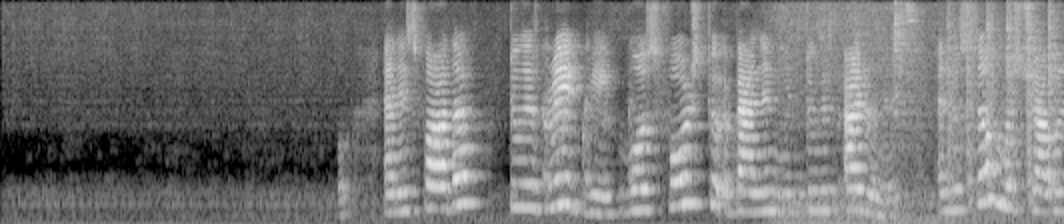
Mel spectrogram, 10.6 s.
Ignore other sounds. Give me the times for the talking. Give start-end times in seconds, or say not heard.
3.4-10.5.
